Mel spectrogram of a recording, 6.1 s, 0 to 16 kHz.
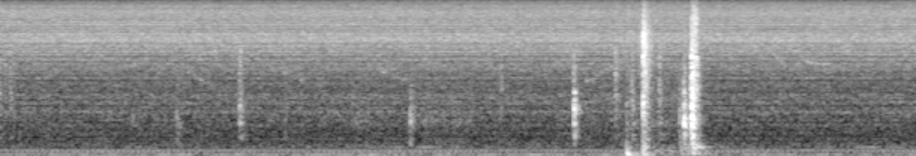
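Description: Sony PS-LS60P automatic turntable going through its auto-start cycle: faint mechanical clicks as the tonearm lifts and swings across, then two louder clunks a little over four seconds in as the arm mechanism lowers it onto the record, over a low steady hum.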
